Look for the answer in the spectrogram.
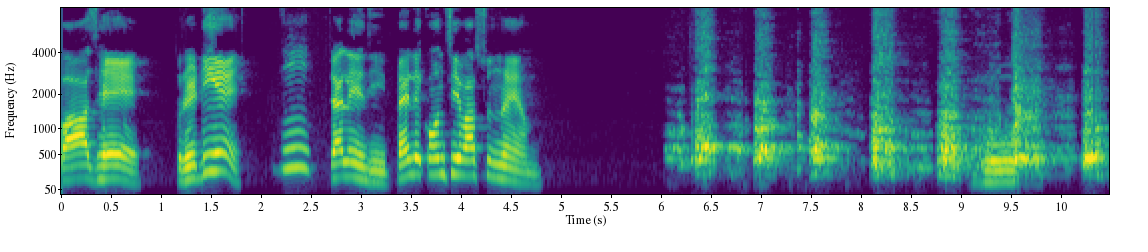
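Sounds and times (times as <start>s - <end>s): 
speech: 0.0s - 4.8s, 9.2s - 9.6s
dog barking: 6.0s - 10.4s.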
